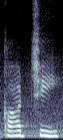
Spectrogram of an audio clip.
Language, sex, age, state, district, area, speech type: Tamil, female, 18-30, Tamil Nadu, Mayiladuthurai, urban, read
